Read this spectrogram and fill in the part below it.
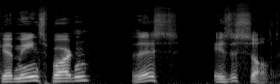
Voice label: announcer sustain assault intro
